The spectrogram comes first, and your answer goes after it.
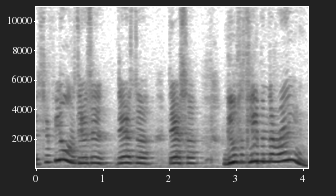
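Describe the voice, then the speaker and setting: In a squeaky, put-on character voice pitched extremely high, a woman talks fairly quickly. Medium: read story. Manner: hesitant, muddled.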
